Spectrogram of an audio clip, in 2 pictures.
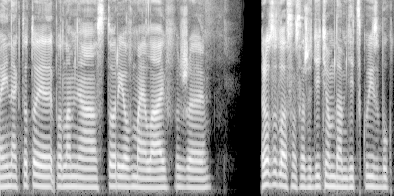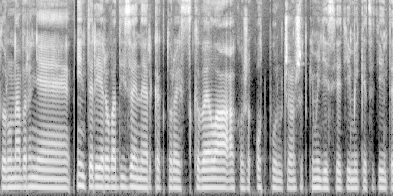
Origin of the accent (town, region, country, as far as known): Slovakia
